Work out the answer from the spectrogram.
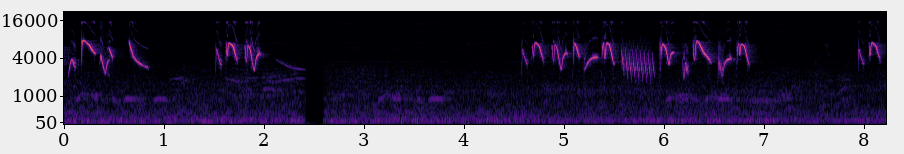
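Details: Yellow-fronted canary singing, recorded as master material for training other birds; clusters of high, swooping whistled notes separated by silent gaps, with a buzzy burst in the second run.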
